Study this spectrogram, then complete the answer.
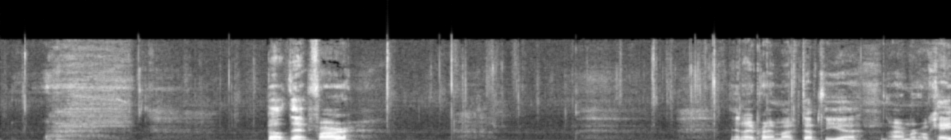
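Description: Small plastic parts click and tap as a toy figure is handled up close.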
